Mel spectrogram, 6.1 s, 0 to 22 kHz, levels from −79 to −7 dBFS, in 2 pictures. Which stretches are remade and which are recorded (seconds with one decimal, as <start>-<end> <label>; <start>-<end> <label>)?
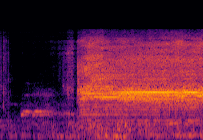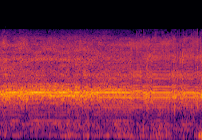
0.0-5.0 remade; 5.0-6.1 recorded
